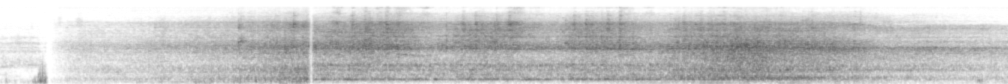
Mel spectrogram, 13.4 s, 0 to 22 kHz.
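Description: A GWR High Speed Train, Class 43 diesel power car and Mk3 coaches, passing close by at speed: wheel and rail rumble with a steady engine note that builds to its loudest about ten seconds in, then fades as the train runs away. There are abrupt cuts in the sound about a second in and again about four seconds in.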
